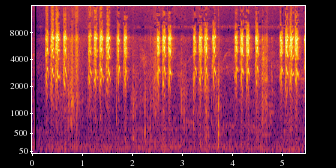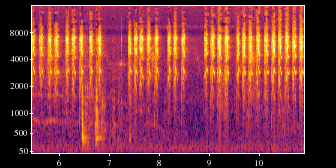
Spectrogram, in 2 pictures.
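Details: Feeding time for myna chicks: intense, rasping high-pitched begging calls in rapid, pulsing bursts, nearly continuous with brief gaps, loud throughout.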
